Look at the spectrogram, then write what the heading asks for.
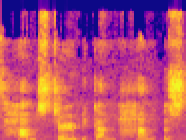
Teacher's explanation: Some speakers insert a B to ease the transition between M and S.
